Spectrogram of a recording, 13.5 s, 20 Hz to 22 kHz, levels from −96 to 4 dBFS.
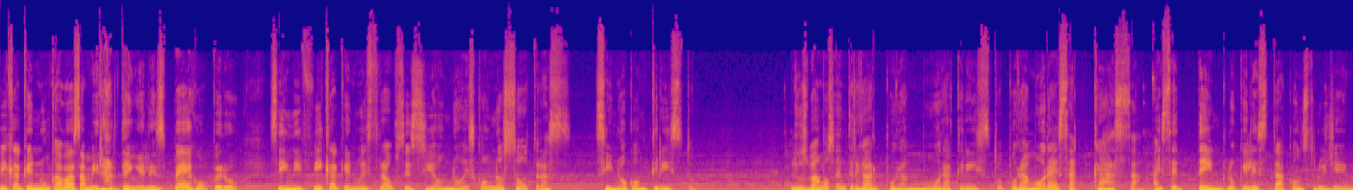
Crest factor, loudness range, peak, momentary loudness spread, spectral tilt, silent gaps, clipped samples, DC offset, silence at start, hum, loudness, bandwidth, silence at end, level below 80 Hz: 14 dB; 4 LU; -4 dBFS; 10 LU; -6 dB/octave; none; under 0.1%; under 0.1%; 0 s; none; -19 LUFS; 18.5 kHz; 0 s; -38 dBFS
